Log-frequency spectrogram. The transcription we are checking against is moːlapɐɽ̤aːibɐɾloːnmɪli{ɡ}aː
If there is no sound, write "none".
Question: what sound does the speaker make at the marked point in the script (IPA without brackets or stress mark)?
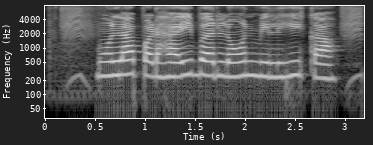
k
